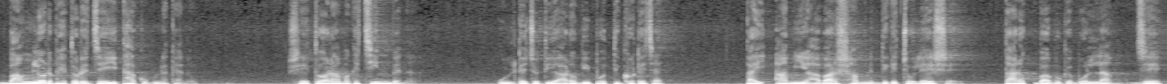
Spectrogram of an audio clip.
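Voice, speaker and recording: In the first person, a man tells a scripted story with dramatic flair, his medium-pitched voice warm and his pace moderate. The studio adds a long reverb, and music plays in the background.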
